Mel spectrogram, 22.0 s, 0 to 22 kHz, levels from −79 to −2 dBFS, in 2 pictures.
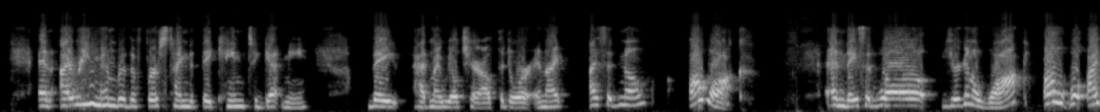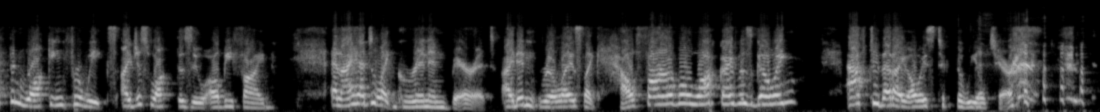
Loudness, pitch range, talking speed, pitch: -23 LUFS, 200-295 Hz, 205 wpm, 235 Hz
